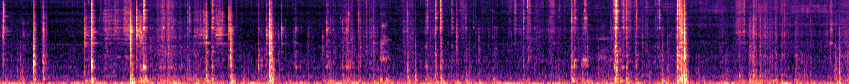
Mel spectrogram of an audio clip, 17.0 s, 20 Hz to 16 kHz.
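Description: Scattered metallic clicks, clinks and knocks as a stainless steel windscreen/pot stand is handled and fitted around a PT-2 gasoline pressure stove, with a louder knock about five seconds in and another near the end.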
